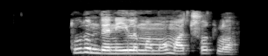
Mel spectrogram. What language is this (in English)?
Mari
